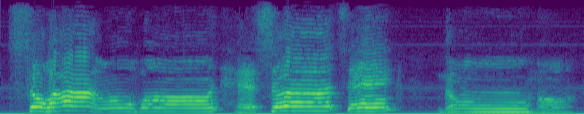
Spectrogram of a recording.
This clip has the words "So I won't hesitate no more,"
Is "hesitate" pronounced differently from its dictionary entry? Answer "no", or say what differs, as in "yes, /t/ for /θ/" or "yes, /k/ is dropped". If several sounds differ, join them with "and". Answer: yes, /s/ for /z/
